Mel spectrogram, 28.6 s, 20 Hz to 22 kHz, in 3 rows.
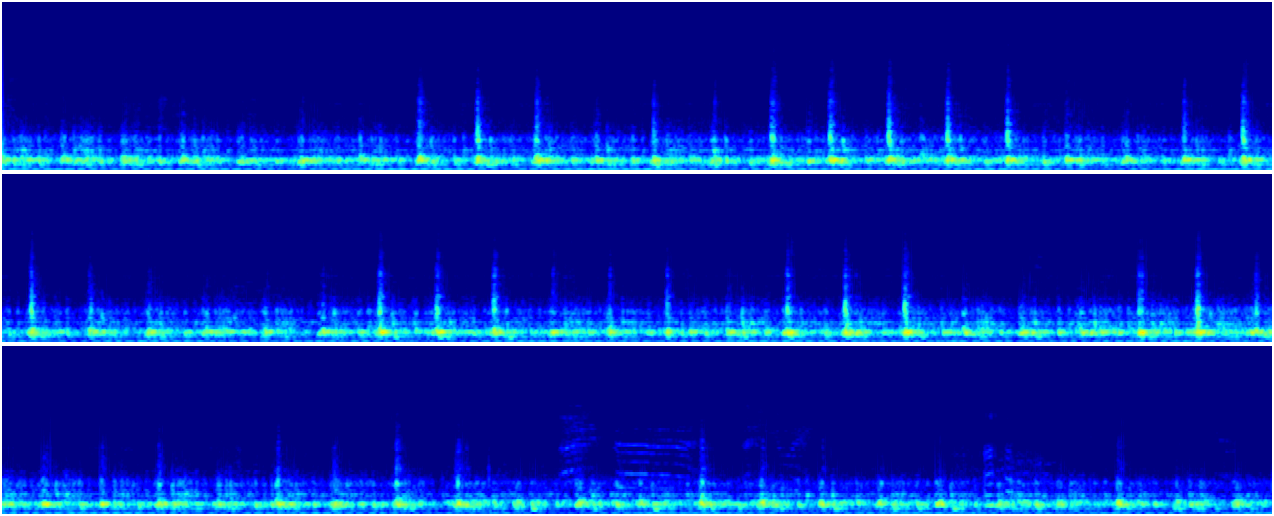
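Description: Rapid, regular whooshing pulses of a fetal heartbeat on Doppler, about 136 beats a minute.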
